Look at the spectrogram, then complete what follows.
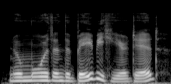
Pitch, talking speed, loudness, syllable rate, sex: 175 Hz, 245 wpm, -15 LUFS, 6.2 syllables/s, female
